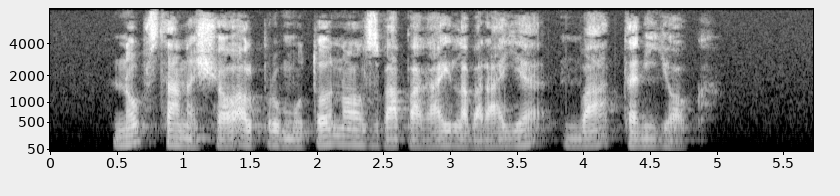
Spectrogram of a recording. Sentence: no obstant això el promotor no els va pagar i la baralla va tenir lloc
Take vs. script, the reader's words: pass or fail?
pass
